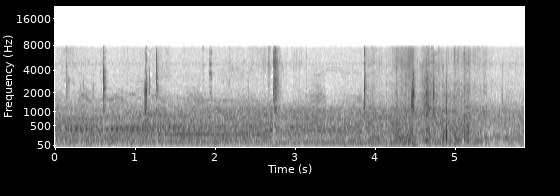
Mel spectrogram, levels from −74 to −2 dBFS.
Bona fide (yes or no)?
yes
